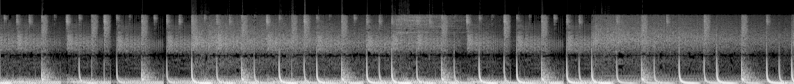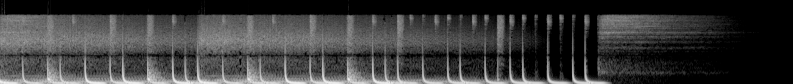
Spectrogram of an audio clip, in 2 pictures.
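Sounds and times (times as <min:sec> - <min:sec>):
kicking bass: 0:00.0 - 0:14.0.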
